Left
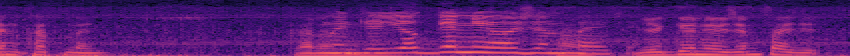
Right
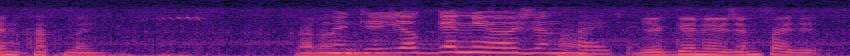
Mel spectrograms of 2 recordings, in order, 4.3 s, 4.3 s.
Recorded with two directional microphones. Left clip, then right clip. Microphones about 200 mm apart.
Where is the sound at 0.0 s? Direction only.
10° left (ahead or behind).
